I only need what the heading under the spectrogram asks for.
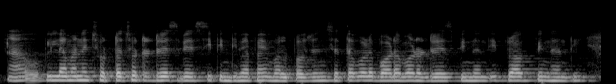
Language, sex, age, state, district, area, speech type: Odia, female, 60+, Odisha, Dhenkanal, rural, spontaneous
